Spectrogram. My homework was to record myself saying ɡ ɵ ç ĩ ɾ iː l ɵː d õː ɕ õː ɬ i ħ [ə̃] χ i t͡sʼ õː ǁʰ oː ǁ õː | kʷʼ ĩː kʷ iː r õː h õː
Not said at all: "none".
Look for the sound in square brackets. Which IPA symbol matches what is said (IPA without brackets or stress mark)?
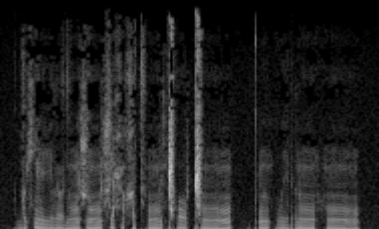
ə̃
